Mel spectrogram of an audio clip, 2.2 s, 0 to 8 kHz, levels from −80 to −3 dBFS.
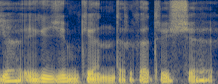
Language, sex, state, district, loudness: Hindi, male, Jharkhand, Ranchi, -16 LUFS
